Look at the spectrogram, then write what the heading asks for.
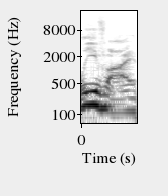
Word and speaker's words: Levy: I think he pronounces it Levi, but okay, he's a weirdo.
